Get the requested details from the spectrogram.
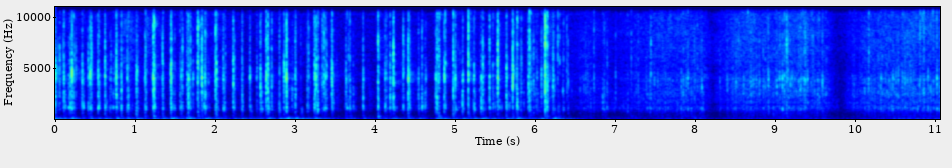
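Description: Fingertips of both hands type rapidly on a full-size black plastic computer keyboard, producing dense, irregular, sharp key taps with bright clicks over a low hum. After about six seconds the tapping fades into a softer, steady wash of quieter key noise, dipping briefly twice before it ends.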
